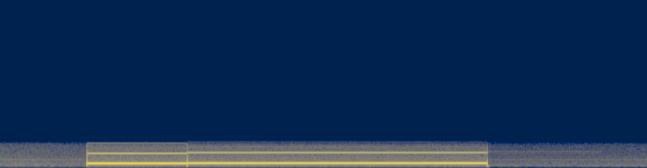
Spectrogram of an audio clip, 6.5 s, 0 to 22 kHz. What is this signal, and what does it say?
Two-tone page, heard as a one-second tone, then a three-second tone, about 650 then 690 Hz. It is heard from 0.9 to 4.9 s.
